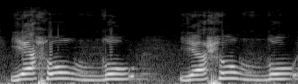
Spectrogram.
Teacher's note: ضاد کو ہمیشہ موٹا ادا کیا جائے گا، زبان اپنی داڑھوں سے لگائیں یعنی سائیڈ والے دانتوں سے لگائیں۔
